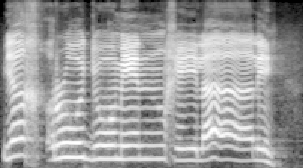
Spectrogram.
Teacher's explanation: non mati bertemu dengan kha. Jelas terang. Kenapa? Karena izhar halqi.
